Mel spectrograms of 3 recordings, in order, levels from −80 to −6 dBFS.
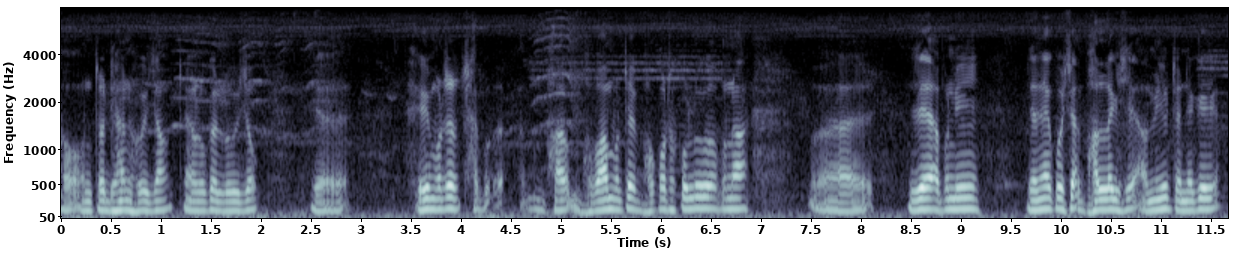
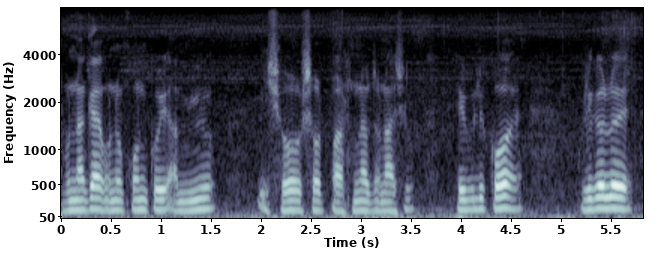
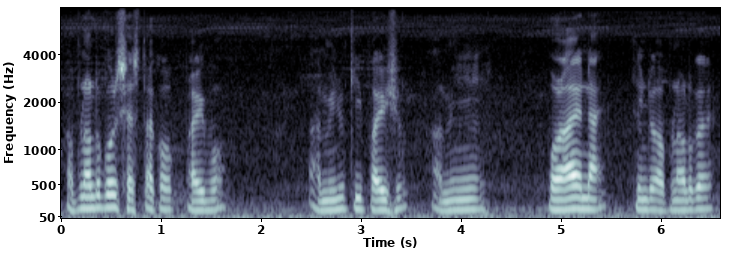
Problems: constant background noise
